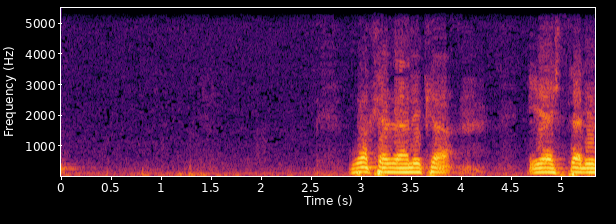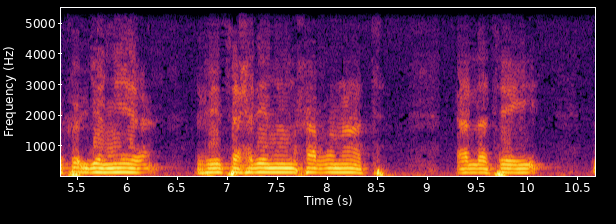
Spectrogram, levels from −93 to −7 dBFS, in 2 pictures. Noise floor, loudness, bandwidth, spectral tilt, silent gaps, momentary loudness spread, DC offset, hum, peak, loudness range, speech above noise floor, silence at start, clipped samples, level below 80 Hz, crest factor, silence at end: -46 dBFS; -17 LUFS; 5.2 kHz; -11.5 dB/octave; none; 12 LU; under 0.1%; none; -4 dBFS; 4 LU; 31 dB; 0 s; under 0.1%; -32 dBFS; 14 dB; 0 s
